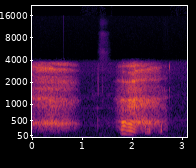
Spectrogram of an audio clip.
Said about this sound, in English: Do a yawn. Feel how that relaxes your mind, brings you into the present moment.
